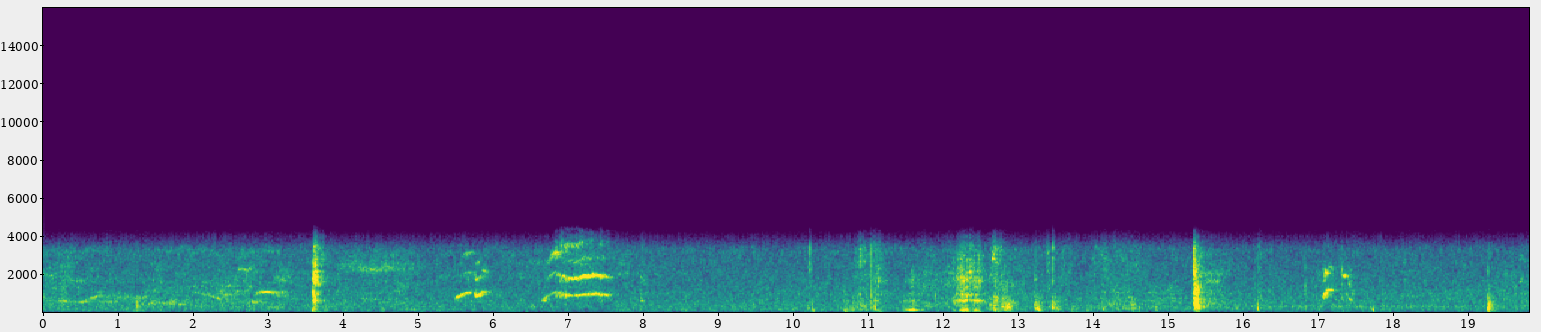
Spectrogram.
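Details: Two identical pet cats, Bug and Feature, playing with each other indoors; short harmonic meows around seven seconds, with scattered thumps and clicks of play throughout.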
